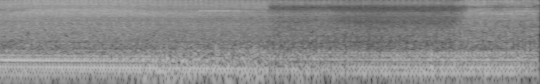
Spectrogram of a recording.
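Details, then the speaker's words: Nissan Tiida alternator conversion (fitted to the Laurel), after wiring the RB plug: battery light off, engine staying on with idle increase; even, smooth idle, steady low drone, no knocks or ticks — normal idle. "Alright. So she's staying on. And the idle increase there."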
